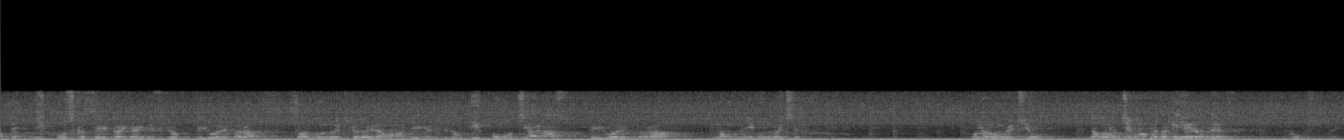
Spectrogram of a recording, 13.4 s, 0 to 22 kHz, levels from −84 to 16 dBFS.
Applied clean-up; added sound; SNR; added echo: none; Car; -4 dB; reverberation time 2.6 s.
